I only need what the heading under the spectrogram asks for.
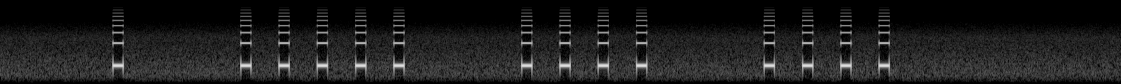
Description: Beep code, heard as beeps from a small speaker, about 880 Hz. 1-5-4-4.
